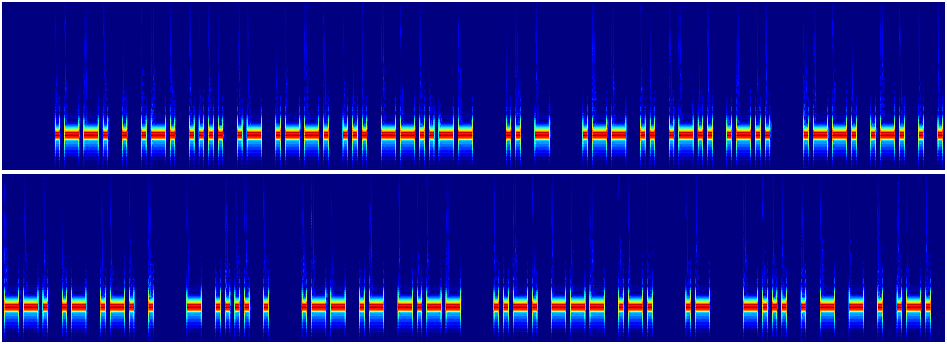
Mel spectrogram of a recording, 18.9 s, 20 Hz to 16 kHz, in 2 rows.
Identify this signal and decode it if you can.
Morse code, heard as a keyed tone, about 25 wpm, 700 Hz. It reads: PERHAPS, IT WILL PREPARE THE WAY FOR A BETTER
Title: Sentences from Top 1000 Words - Review Part 6 - 25wpm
